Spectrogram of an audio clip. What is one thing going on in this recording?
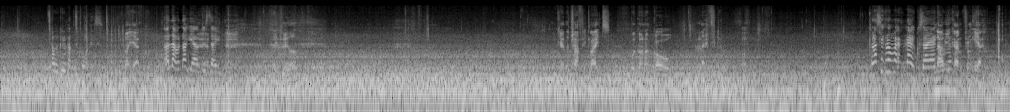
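A middle-aged man speaks calmly from inside the car.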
